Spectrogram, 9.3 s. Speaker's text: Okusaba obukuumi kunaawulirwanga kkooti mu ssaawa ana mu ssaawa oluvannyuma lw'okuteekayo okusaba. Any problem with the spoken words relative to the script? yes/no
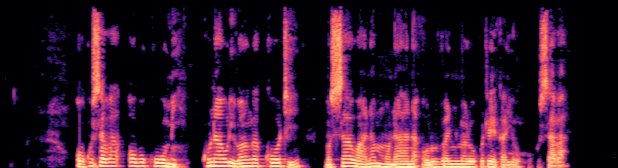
yes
